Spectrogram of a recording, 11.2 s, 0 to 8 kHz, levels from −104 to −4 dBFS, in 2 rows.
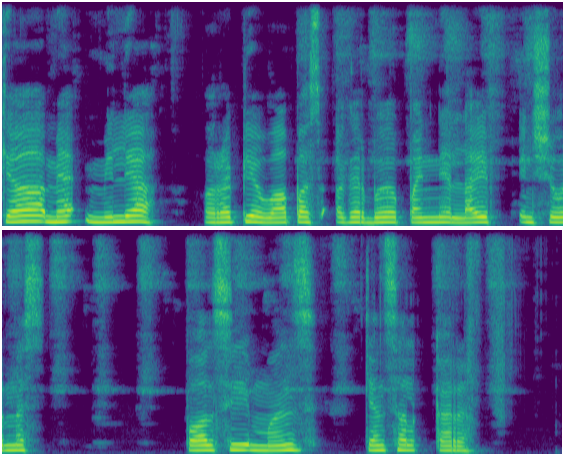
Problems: constant background noise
